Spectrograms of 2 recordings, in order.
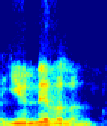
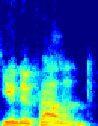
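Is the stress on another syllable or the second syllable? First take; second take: second syllable; another syllable. First: The stress falls on the second syllable. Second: The stress falls on a syllable other than the second. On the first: The speaker calls it right. "with the stress on the second syllable" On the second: The speaker calls it wrong. "not univalent"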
